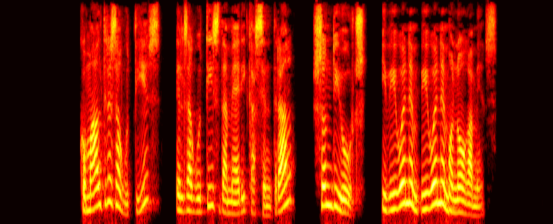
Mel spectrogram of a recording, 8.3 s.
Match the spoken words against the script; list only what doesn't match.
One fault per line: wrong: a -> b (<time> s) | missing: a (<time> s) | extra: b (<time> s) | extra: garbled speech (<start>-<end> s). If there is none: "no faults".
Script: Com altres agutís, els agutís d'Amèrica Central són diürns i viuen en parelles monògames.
wrong: parelles -> viuen (6.4 s)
